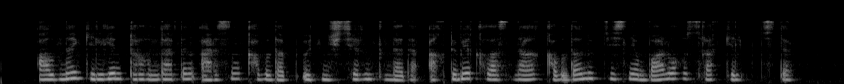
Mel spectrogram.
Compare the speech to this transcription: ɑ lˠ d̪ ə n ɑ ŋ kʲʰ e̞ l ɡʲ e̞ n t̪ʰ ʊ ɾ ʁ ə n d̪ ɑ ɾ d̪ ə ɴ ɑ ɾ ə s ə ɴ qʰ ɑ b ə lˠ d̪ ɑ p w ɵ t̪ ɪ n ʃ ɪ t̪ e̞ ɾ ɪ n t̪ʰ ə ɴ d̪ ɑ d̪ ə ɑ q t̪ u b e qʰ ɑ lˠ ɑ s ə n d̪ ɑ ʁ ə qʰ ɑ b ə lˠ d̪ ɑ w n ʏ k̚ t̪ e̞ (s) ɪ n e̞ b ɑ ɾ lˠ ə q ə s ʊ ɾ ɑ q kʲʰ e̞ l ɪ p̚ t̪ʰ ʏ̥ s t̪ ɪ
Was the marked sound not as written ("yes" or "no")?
no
